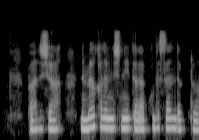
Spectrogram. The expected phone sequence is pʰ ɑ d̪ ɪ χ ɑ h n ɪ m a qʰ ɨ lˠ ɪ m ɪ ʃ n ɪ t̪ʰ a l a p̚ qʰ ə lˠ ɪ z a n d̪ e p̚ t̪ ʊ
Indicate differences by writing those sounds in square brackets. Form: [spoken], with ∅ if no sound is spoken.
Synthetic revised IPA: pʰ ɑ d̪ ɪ [ʃ] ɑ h n ɪ m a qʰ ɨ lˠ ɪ [n] ɪ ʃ n ɪ t̪ʰ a l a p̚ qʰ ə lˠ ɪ [s] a n d̪ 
